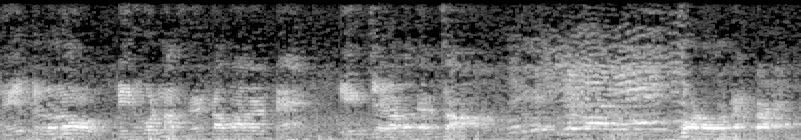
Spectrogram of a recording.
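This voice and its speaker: A man's voice: high-pitched, monotone, normal speed, lo-fi sound, lightly acted. A man voicing a mischievous tempter puppet in a children's show, teasing and cajoling with exclamatory questions. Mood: gleeful scheming. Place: hall with live audience. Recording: echoey hall, distant mic, loud crowd noise.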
